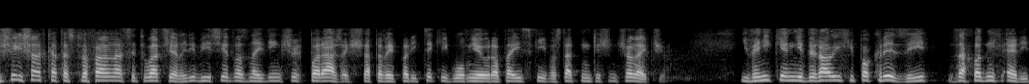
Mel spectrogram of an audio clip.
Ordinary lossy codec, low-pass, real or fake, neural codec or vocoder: none; 5.4 kHz; fake; codec, 16 kHz, 1.1 kbps, Voila-Tokenizer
